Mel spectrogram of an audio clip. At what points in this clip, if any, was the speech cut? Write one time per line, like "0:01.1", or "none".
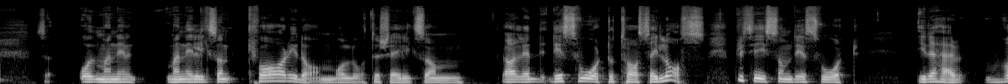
none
